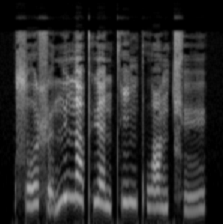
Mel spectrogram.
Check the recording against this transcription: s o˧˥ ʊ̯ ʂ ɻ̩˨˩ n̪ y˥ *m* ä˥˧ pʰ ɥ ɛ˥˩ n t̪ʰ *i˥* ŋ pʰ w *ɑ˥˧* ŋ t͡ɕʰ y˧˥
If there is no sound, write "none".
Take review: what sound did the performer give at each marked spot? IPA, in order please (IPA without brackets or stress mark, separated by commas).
n, i˥, ɑ˥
